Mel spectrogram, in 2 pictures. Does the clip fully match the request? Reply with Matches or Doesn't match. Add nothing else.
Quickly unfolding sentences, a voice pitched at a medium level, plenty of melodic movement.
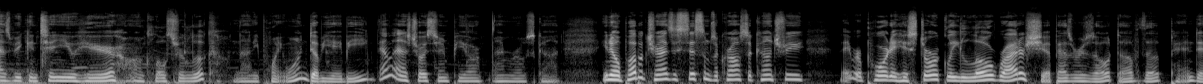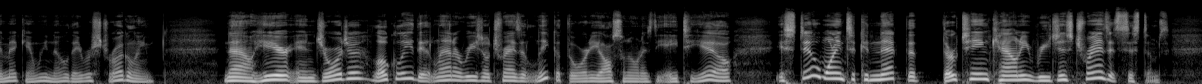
Doesn't match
